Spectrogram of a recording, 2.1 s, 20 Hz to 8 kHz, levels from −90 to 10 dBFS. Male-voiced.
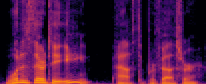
Yes: male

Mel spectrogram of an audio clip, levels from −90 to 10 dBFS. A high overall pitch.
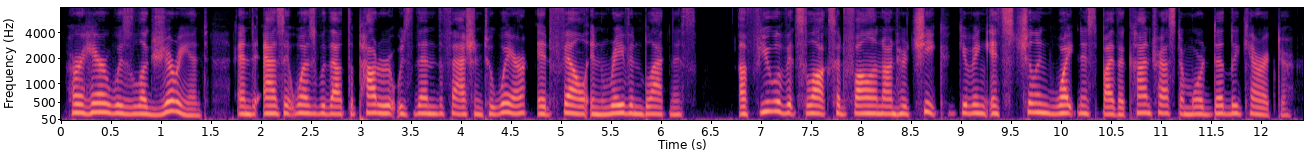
Yes: high, 200 Hz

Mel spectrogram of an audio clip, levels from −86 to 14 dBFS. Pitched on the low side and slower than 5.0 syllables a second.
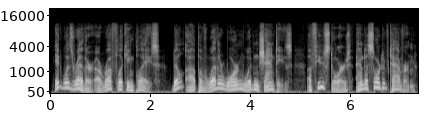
Yes: low, 130 Hz; 4.7 syllables/s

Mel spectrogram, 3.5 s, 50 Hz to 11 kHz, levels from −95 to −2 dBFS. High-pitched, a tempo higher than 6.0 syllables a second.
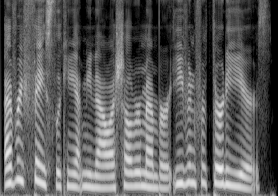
Yes: high, 230 Hz; 6.2 syllables/s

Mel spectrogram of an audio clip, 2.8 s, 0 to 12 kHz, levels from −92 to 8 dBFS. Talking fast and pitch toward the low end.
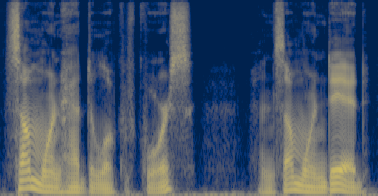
No: average, 190 wpm; very low, 90 Hz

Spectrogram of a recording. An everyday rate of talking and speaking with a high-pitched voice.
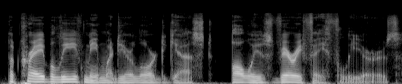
No: average, 195 wpm; very low, 90 Hz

